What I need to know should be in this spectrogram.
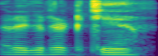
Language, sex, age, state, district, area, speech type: Kashmiri, male, 18-30, Jammu and Kashmir, Srinagar, urban, spontaneous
